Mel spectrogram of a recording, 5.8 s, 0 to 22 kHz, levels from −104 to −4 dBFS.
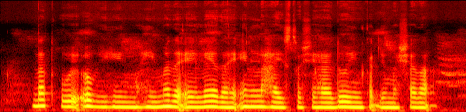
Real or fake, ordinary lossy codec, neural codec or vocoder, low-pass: real; none; none; none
